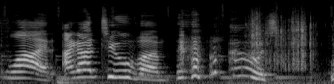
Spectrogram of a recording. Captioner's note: chuckles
